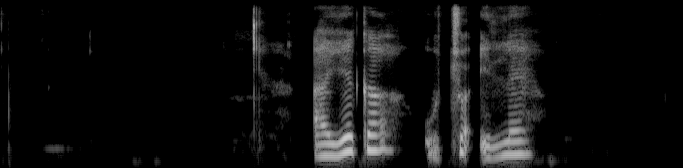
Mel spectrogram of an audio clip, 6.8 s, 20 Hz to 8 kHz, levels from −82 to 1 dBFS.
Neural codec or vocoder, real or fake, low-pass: autoencoder, 48 kHz, 128 numbers a frame, DAC-VAE, trained on Japanese speech; fake; 7.2 kHz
